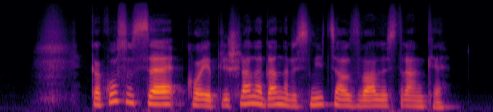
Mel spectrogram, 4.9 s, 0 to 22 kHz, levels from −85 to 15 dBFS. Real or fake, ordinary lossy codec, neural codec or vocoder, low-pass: fake; none; autoencoder, 48 kHz, 32 numbers a frame, DAC-VAE, trained on Japanese speech; 19.8 kHz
